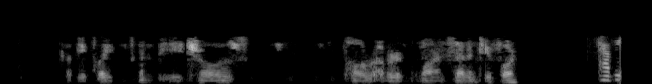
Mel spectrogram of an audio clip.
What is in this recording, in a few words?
Mesa PD Fiesta Dispatch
